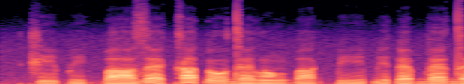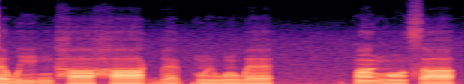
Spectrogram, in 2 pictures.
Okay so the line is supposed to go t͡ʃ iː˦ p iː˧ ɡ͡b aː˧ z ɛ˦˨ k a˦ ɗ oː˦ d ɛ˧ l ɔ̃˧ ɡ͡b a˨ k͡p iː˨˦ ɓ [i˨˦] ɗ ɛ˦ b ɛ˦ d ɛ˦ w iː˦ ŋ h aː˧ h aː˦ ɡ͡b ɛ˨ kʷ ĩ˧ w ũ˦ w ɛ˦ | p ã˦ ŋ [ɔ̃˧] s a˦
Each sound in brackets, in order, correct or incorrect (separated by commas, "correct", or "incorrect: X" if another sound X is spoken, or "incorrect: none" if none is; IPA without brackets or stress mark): incorrect: i˧, correct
